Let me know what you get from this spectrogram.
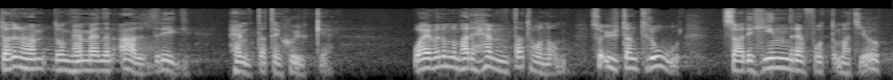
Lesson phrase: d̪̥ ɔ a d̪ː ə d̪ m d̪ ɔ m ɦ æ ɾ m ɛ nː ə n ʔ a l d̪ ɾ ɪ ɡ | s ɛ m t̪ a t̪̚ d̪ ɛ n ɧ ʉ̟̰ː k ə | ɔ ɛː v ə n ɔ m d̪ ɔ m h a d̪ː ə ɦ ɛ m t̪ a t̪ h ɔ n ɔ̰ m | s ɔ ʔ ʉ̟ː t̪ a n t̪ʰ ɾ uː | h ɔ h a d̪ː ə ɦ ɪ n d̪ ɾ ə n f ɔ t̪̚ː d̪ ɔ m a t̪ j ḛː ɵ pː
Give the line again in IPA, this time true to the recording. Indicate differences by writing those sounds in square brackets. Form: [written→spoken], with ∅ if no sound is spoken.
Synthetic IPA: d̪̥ ɔ a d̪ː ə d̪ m d̪ ɔ m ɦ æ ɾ m ɛ nː ə n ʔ a l d̪ ɾ ɪ ɡ | [s→h] ɛ m t̪ a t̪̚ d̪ ɛ n ɧ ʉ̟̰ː k ə | ɔ ɛː v ə n ɔ m d̪ ɔ m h a d̪ː ə ɦ ɛ m t̪ a t̪ h ɔ [n→nː] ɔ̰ m | s ɔ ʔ ʉ̟ː t̪ a n t̪ʰ ɾ uː | [h→s] ɔ h a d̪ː ə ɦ ɪ n d̪ ɾ ə n f ɔ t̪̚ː d̪ ɔ m a t̪ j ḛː ɵ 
